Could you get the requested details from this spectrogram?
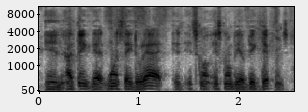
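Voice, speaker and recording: A man talking on a podcast, halting and repeating words as he speaks. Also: sits low, fairly even intonation, mellow, breathy edge. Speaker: podcast guest. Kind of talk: casual podcast talk.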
